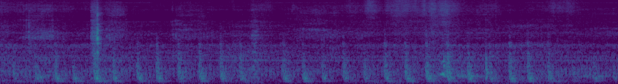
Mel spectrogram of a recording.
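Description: Domestic cat close to the microphone making faint, soft rhythmic sounds about five a second, with one sharper click about a second in.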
